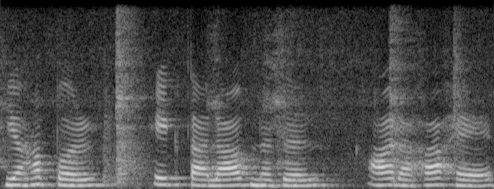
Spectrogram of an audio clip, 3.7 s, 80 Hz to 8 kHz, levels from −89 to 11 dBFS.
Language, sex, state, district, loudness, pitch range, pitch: Hindi, male, Himachal Pradesh, Shimla, -14 LUFS, 240-260 Hz, 250 Hz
